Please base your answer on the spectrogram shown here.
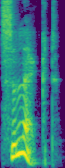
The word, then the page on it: select: British English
